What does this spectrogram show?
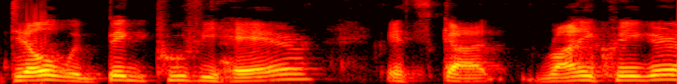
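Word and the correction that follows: Creager: and LeVar, Krager, because we've all been saying it wrong for 20 plus years, 25 years.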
